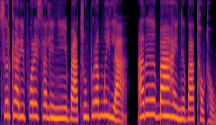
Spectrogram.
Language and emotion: Bodo, disgusted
